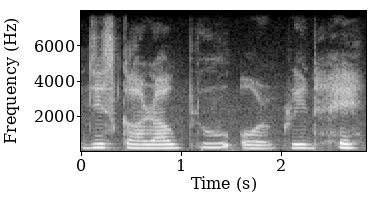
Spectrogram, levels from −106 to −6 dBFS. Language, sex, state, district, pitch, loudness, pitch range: Hindi, female, Arunachal Pradesh, Papum Pare, 205 Hz, -15 LUFS, 205-220 Hz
